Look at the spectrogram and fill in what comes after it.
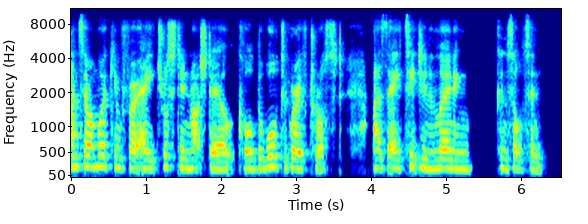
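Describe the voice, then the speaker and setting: Over a quiet background, a woman with a Mancunian accent speaks at a moderate pace and medium pitch with fairly even intonation. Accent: Greater Manchester. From Greater Manchester, northern England. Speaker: tutor and former English teacher. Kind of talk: podcast interview. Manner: hesitant, many fillers and repeats.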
